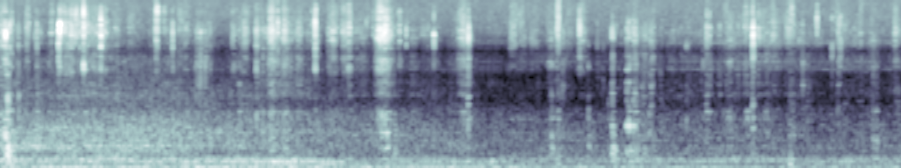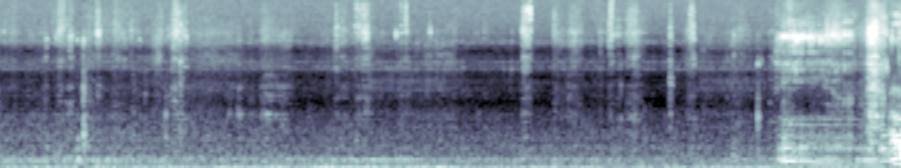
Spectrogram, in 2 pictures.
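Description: Steady low background rumble with faint scattered clicks as a small screw C-clamp is tightened down on a board.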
